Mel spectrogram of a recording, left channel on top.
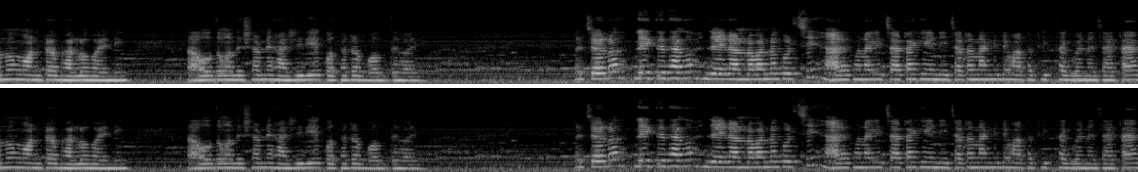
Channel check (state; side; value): quieter; right; 3.9 dB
